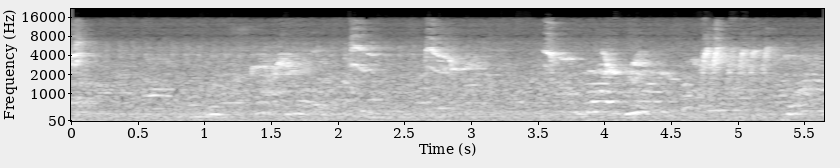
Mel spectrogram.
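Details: A female greater green leafbird in busy song: sharp high chirps and brief twittering slurs scattered through the clip, several close together near the end, set against steady hiss and a low background hum.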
